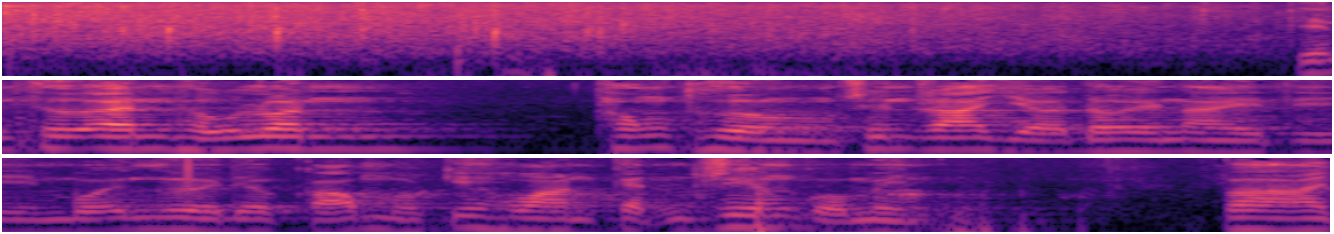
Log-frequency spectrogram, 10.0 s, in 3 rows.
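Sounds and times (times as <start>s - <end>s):
audience applause: 0.0s - 3.2s
speech: 3.2s - 9.9s.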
